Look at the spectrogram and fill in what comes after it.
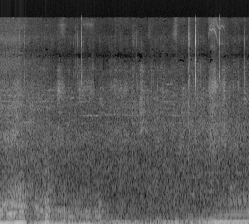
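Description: A car engine running with a low exhaust drone that swells and shifts in pitch. It is loudest in the first half second and rises again near the end.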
